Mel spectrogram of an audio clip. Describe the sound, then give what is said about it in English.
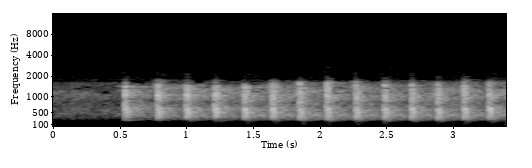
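A key rattles in a door lock, making a quick, steady series of about fifteen muffled clicks and taps, with no one talking. “Yeah, that's the key in the door, all right.”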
